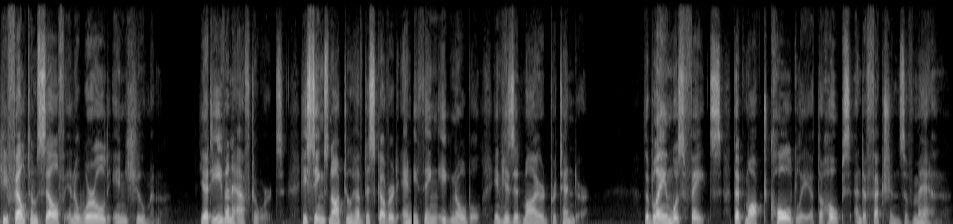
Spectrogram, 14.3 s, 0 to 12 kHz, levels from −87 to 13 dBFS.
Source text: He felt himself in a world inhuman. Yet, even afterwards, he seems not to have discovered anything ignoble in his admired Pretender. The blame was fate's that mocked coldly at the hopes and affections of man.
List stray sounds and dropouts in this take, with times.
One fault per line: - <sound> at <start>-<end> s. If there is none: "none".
- dropout at 6.2-6.2 s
